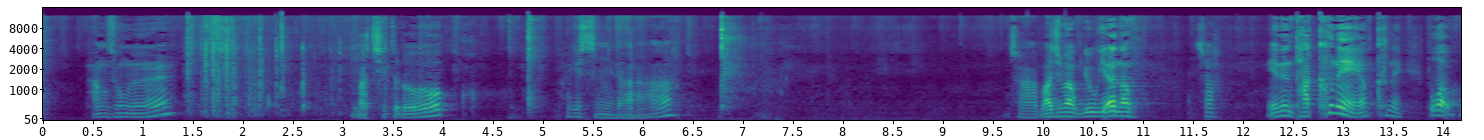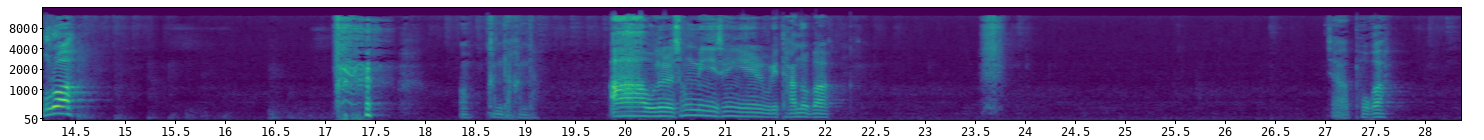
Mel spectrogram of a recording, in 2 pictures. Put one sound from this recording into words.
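A small dog yelps and whines excitedly.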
